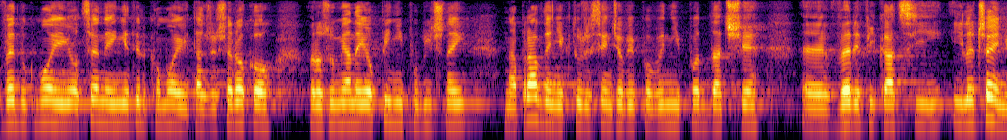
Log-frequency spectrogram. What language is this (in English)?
Polish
